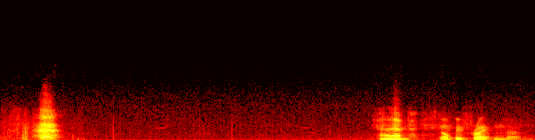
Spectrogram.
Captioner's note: Sheila gasps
